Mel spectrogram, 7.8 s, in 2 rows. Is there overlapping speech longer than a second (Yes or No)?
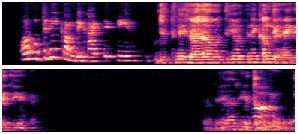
No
